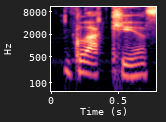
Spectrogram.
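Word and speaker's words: Glacies: Glacius, that's how you pronounce it.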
